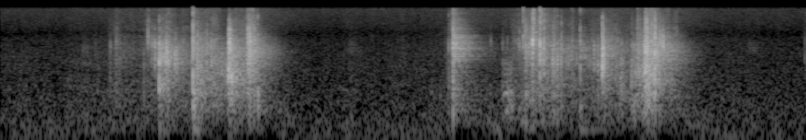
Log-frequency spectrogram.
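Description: Magazine pages rustle as they are turned.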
